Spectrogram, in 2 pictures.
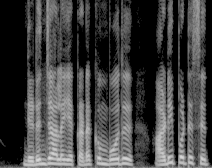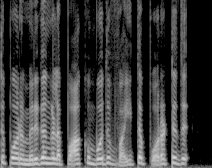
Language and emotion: Tamil, disgusted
